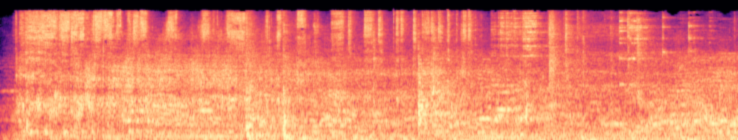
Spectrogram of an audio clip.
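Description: Rush hour at Double Roasters, a modern corner café in the new library of Merrickville, inner west Sydney: a steady crowd murmur with dishes and cups clinking throughout, occasional sharper clatters, and a hint of running water in the background.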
